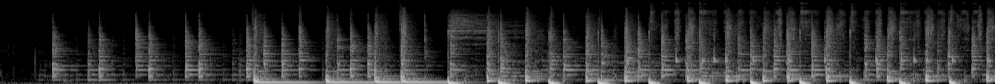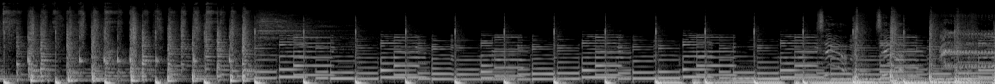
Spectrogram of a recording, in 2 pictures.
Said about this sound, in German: ah, lassen wir das Musikli.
